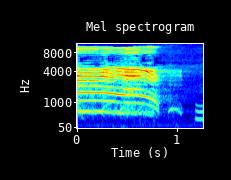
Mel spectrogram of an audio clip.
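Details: Baby crying after being taken off the breast during feeding and seeming not full, with a loud, high-pitched cry that falls off at the end, followed by a brief whimper.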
